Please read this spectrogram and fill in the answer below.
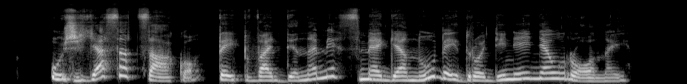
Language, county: Lithuanian, Klaipėda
